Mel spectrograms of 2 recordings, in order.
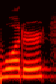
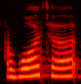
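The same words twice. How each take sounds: First: American "water" with flapped T and final R; American-accent demo of water. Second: British "Water" with a crisp T and no R; British-accent demo of Water. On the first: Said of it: "in American accent". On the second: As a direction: say Water the British way, schwa ending. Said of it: "in British accent". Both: Shown as a demonstration.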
